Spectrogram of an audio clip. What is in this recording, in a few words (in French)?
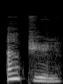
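"Un pull", French; vocabulaire; le lexique des vacances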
